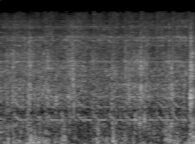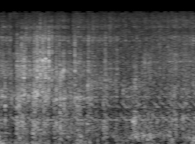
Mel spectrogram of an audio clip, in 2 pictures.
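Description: Mountain bike on a fast downhill descent: a continuous uneven rumble from tyres and frame over rough ground, with many small rattles and knocks.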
